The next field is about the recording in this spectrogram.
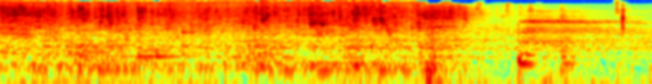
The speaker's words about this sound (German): Achtung, einmal Hände waschen.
